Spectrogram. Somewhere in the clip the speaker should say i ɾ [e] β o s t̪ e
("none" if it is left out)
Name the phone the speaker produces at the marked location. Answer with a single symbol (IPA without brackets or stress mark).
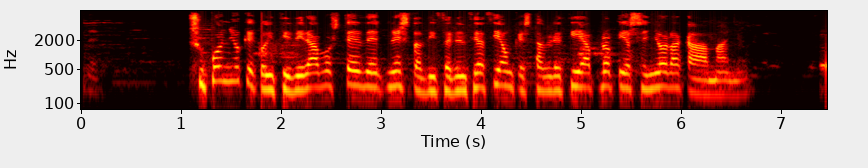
a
